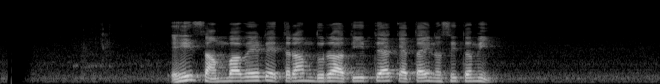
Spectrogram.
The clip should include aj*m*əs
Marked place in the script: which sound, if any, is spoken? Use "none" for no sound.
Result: n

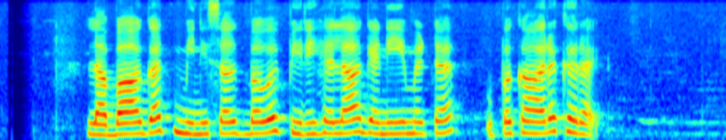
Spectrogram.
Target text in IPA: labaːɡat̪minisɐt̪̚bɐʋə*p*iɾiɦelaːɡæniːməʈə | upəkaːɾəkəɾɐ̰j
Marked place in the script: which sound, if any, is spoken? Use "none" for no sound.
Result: p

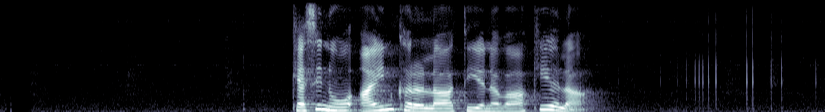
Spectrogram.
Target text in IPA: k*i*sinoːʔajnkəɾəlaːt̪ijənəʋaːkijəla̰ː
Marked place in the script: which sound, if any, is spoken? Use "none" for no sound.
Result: æ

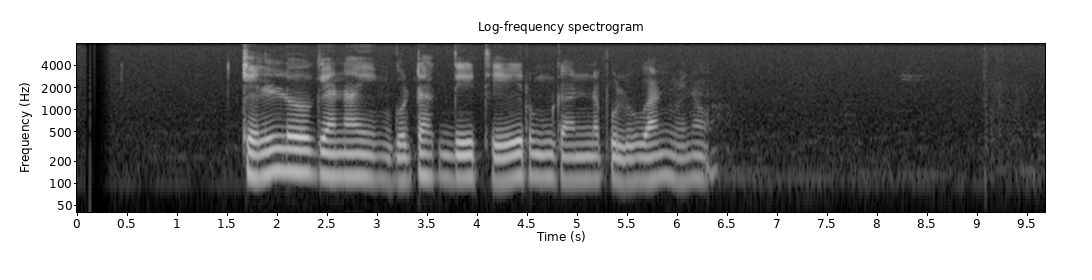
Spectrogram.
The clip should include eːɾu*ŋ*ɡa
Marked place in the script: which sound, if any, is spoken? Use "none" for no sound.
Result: m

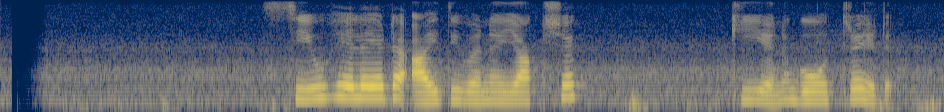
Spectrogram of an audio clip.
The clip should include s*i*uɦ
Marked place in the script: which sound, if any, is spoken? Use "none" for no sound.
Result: i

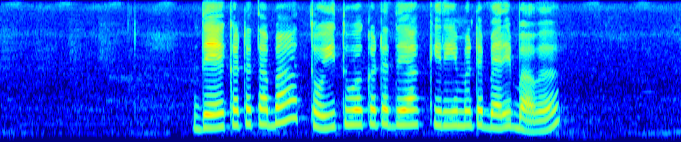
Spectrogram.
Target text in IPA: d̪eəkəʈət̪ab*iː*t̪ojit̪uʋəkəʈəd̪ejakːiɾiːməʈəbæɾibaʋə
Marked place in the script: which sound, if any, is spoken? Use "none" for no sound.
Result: aː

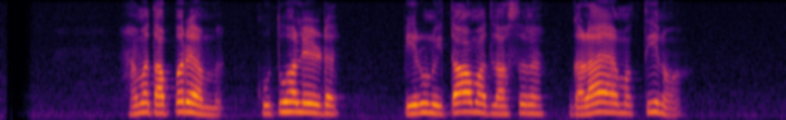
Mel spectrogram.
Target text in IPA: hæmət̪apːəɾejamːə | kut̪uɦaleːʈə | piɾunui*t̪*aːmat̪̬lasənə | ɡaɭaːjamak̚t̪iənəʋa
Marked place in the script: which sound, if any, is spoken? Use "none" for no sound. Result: t̪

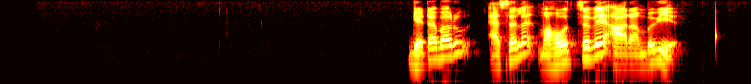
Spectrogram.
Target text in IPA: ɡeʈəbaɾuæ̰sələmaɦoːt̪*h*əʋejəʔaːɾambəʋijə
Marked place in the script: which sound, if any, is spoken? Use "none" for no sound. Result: s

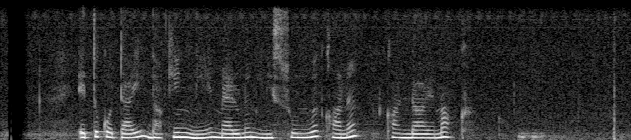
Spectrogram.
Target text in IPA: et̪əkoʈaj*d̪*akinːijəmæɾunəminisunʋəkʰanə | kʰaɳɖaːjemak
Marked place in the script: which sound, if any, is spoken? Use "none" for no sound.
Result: d̪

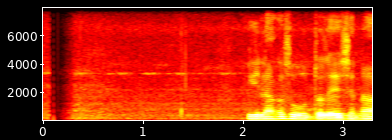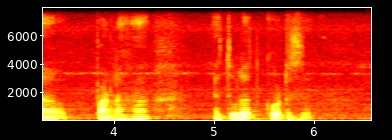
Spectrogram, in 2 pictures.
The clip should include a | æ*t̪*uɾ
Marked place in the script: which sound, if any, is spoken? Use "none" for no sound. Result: t̪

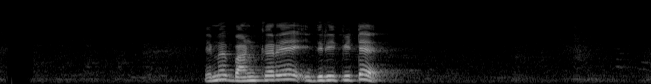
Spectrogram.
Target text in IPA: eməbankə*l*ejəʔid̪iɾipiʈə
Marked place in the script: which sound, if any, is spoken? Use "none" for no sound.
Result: ɾ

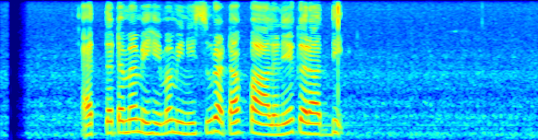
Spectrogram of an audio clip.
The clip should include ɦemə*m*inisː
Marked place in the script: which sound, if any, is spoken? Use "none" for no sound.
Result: m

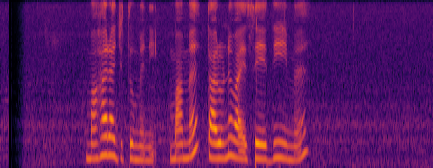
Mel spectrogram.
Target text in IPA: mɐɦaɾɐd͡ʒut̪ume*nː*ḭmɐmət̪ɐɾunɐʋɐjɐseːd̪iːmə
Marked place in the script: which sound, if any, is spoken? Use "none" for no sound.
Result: n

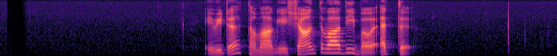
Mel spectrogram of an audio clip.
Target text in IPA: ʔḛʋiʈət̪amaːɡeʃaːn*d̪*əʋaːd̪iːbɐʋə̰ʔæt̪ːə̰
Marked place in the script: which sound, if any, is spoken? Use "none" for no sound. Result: t̪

